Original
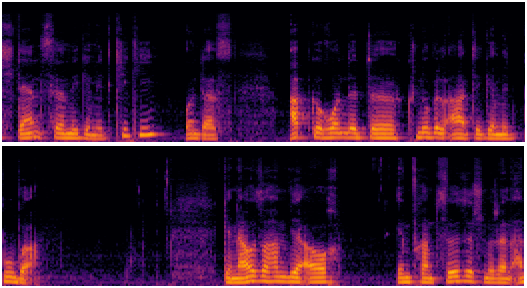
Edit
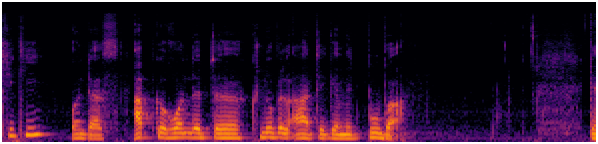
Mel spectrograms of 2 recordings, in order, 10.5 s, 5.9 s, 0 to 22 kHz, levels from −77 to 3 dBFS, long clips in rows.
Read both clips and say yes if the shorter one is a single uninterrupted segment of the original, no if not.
no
